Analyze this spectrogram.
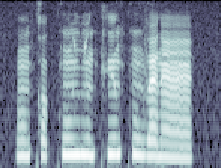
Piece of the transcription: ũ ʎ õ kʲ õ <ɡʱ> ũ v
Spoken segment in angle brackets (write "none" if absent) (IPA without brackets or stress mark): k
